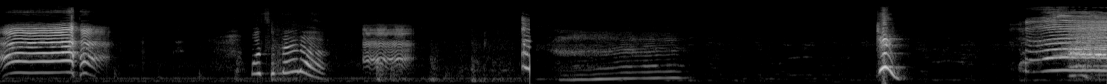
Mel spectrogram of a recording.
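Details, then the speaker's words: Infant startled and scared, crying in bursts with short sharp sounds in between and quiet pauses; infant cry. "I'm sorry. Mimi. Oh man, I'm sorry I scared you. Oh man."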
